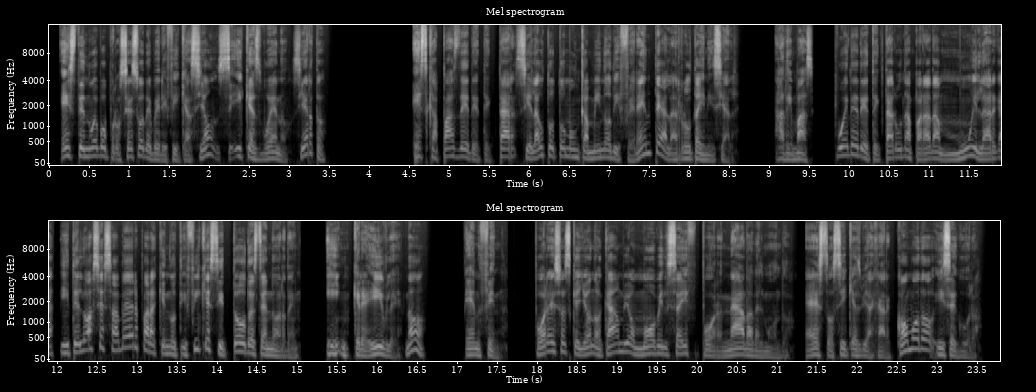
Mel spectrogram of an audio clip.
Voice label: Spanish Latin American others

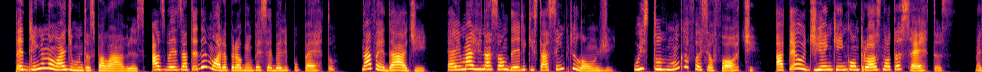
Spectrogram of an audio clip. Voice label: portuguese brazilian

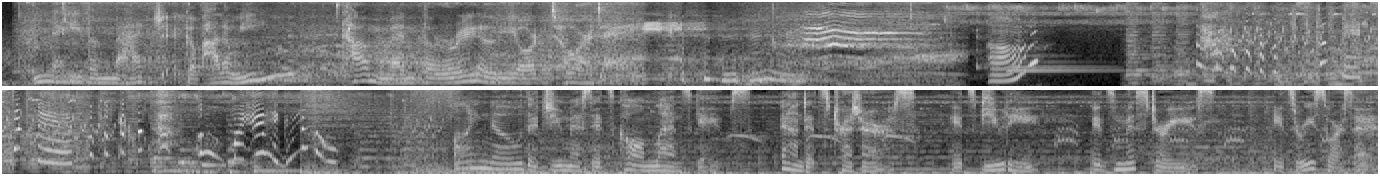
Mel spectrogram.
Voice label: english american animation; professional North American woman voice over talent

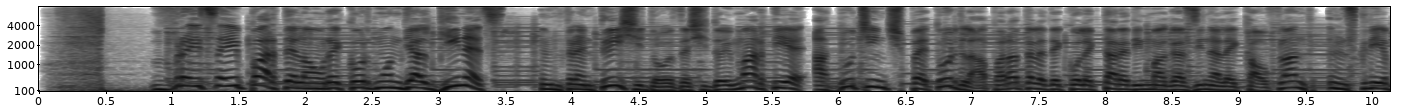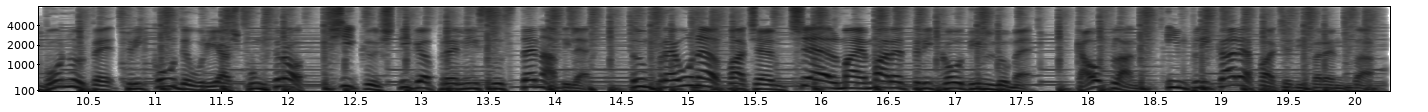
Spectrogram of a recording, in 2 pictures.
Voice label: romanian commercial

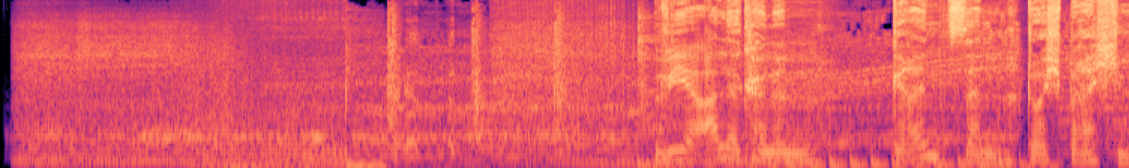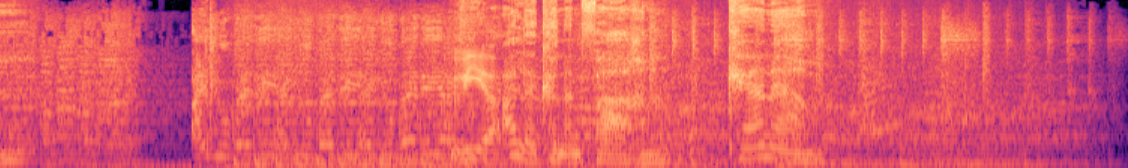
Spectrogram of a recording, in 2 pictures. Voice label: german automotive; professional voice over artist native in both German and Norwegian

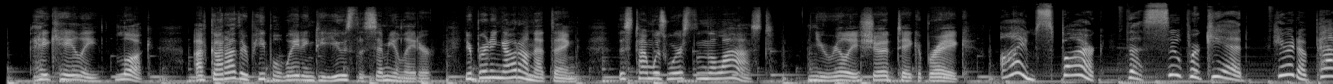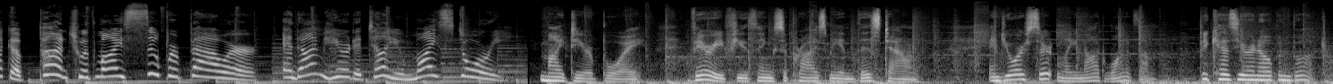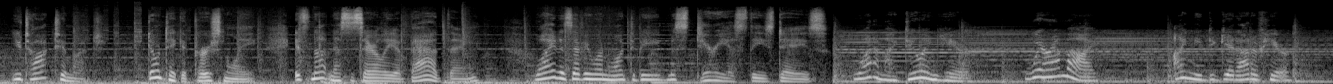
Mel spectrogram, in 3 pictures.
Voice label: English Canadian video games

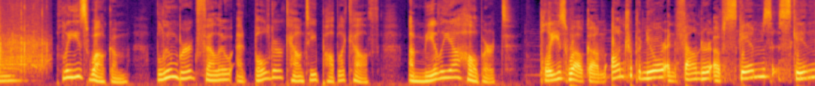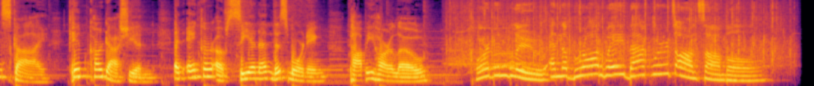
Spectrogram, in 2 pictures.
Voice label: english american announcements

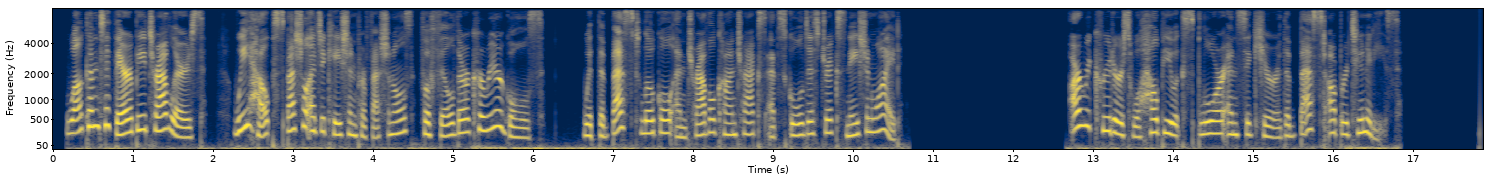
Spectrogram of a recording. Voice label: english american explainer videos

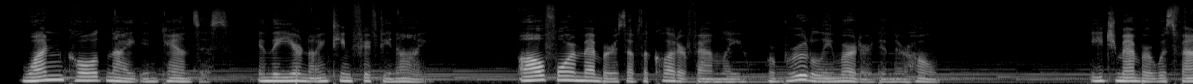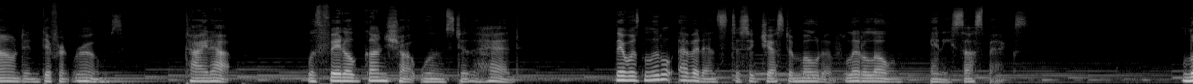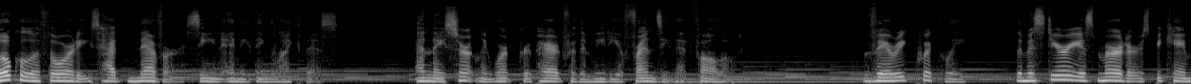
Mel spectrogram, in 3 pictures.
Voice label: english canadian documentaries

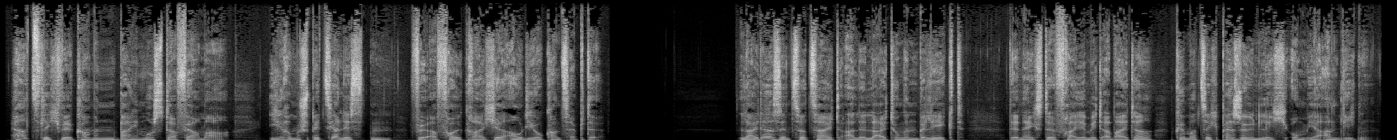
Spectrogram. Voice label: german ivr

